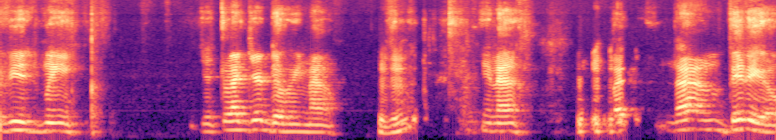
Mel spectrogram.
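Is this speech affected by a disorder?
Yes: cerebral palsy.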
